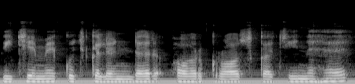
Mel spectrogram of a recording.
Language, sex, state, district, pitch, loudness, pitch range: Hindi, male, Jharkhand, Ranchi, 130 Hz, -15 LUFS, 125-140 Hz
